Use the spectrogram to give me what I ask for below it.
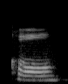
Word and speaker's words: Coel: Michaela Cole, is it pronounced Cole or Coel? Cole.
